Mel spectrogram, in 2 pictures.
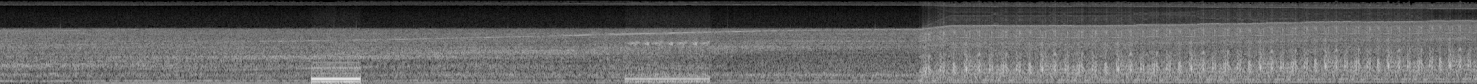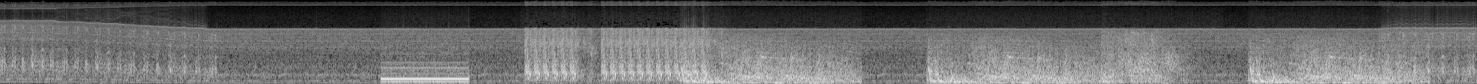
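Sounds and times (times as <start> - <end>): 
M1 tank: 3.1 - 3.8, 6.0 - 7.2, 9.0 - 29.5.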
